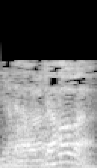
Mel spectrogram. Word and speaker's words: Jehovah: Yahweh and Jehovah. – Two possible pronunciations. You will see Jehovah with a J, and you will see Jehovah with a Y. It is a Y, but it has a J sound.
